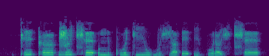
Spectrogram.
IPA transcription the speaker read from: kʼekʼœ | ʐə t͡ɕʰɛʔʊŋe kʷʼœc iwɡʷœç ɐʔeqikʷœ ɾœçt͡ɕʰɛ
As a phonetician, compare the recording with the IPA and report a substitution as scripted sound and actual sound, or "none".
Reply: q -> ʔ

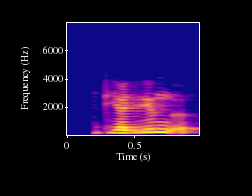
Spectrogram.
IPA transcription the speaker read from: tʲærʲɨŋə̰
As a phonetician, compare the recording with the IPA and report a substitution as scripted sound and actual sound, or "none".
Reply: ɨ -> ə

